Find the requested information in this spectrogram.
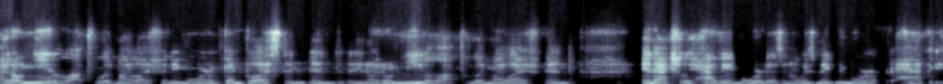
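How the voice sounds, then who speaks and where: Big swings in loudness mark a man's speech at a moderate pace. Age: 50s. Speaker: real estate investor and developer. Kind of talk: interview. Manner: animated.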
